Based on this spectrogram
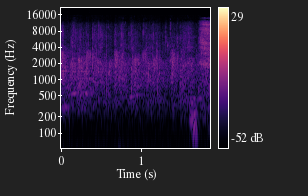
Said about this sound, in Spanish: Dale una ofrenda de aplauso al rey.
